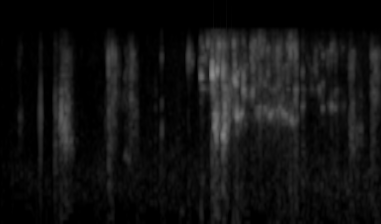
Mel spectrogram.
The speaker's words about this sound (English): So I'd like to pour water to the ground to sanctify the area in honor of Akamare. I say Ashe.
